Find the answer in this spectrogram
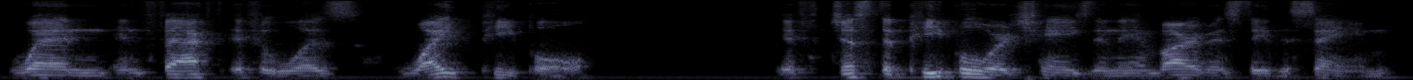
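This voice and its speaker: Speaking unhurriedly in a lowish, husky voice, an American software engineer from the United States joins an online panel call from a hotel room. He explains conversationally and casually, often restarting sentences and asking "right?".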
